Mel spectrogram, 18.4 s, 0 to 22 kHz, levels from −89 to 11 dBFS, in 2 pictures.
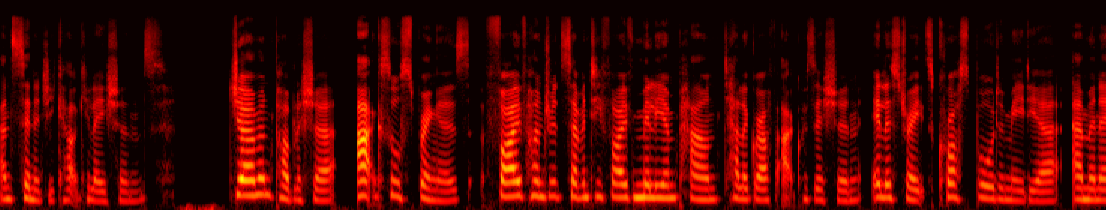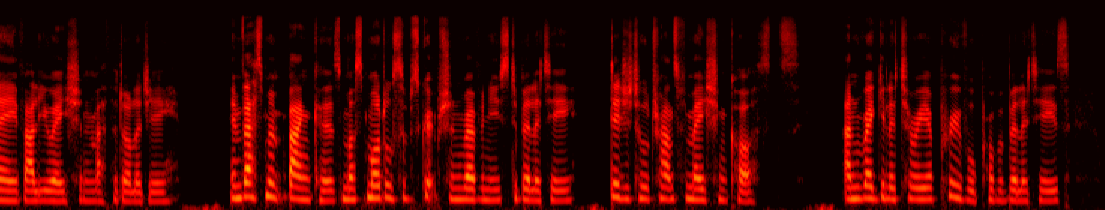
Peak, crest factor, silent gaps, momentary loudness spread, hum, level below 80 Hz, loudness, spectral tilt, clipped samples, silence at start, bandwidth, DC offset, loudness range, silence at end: -10 dBFS; 26 dB; none; 18 LU; none; -78 dBFS; -36 LUFS; -3 dB/octave; under 0.1%; 0 s; 16 kHz; under 0.1%; 10 LU; 0.3 s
